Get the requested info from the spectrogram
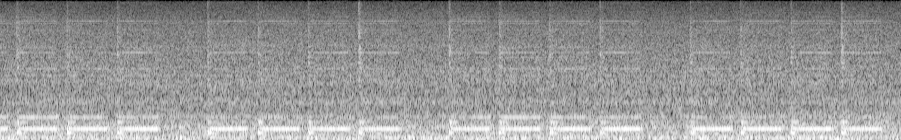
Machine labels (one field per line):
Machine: slide rail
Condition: normal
